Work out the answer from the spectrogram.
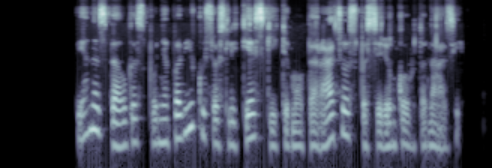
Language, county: Lithuanian, Alytus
